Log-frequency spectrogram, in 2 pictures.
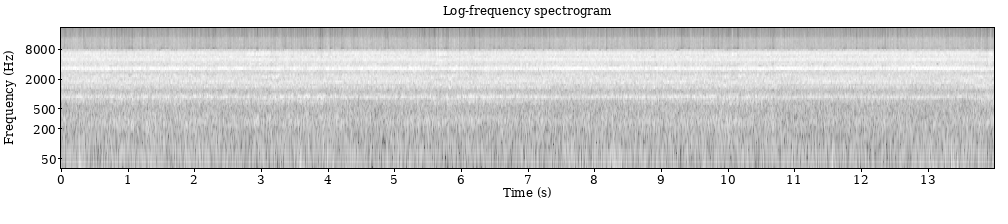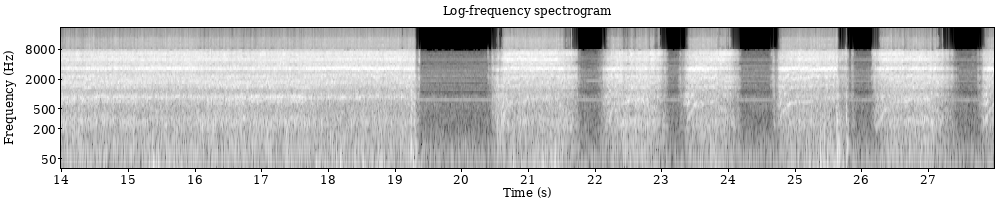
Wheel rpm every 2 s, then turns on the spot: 230, 230, 230, 230, 230, 230, 230, 220, 220, 170, 90, 80, 80, 90.
none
